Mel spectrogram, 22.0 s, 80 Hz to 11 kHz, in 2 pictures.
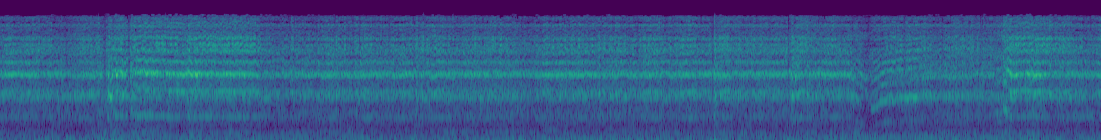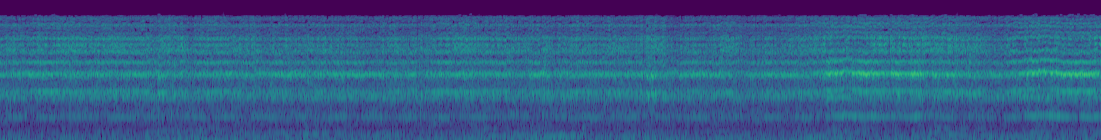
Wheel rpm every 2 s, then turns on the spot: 160, 170, 160, 160, 150, 160, 160, 160, 160, 160, 160.
none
